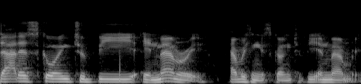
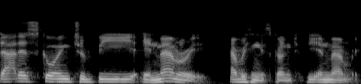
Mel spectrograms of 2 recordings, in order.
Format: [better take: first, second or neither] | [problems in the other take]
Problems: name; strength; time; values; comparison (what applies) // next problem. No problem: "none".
first | noise reduction (neural mask model DeepFilterNet 3)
